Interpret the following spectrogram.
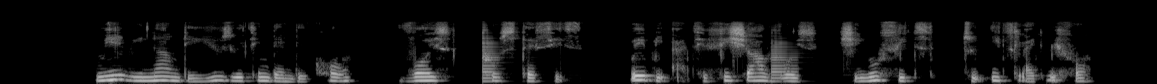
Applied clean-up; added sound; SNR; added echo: neural mask model DeepFilterNet 3.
